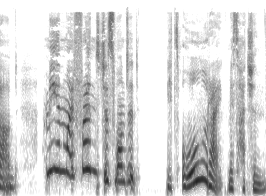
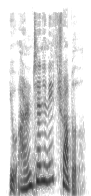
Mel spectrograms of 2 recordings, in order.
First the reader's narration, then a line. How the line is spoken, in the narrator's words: Minerva said, her voice carefully calm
